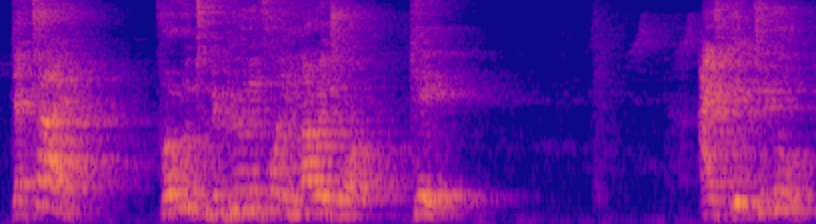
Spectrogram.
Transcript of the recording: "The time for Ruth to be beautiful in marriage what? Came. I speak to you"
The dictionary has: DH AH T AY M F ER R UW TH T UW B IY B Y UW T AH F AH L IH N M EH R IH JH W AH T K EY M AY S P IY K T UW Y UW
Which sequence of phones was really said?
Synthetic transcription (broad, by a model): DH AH T AY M F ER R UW T UW B IY B Y UW T AH F AH L IH N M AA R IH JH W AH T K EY AY S P IY K T UW Y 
